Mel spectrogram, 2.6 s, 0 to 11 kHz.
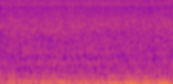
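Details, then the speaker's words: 1953 Pontiac Chieftain below freezing, after many start attempts with no choke: low, steady throb with even pulses and no misses or knocks as the cold engine settles into a smooth idle. Normal cold idle. "let's just let her idle it she'll idle now looks like she will all right she's running she runs kind of"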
